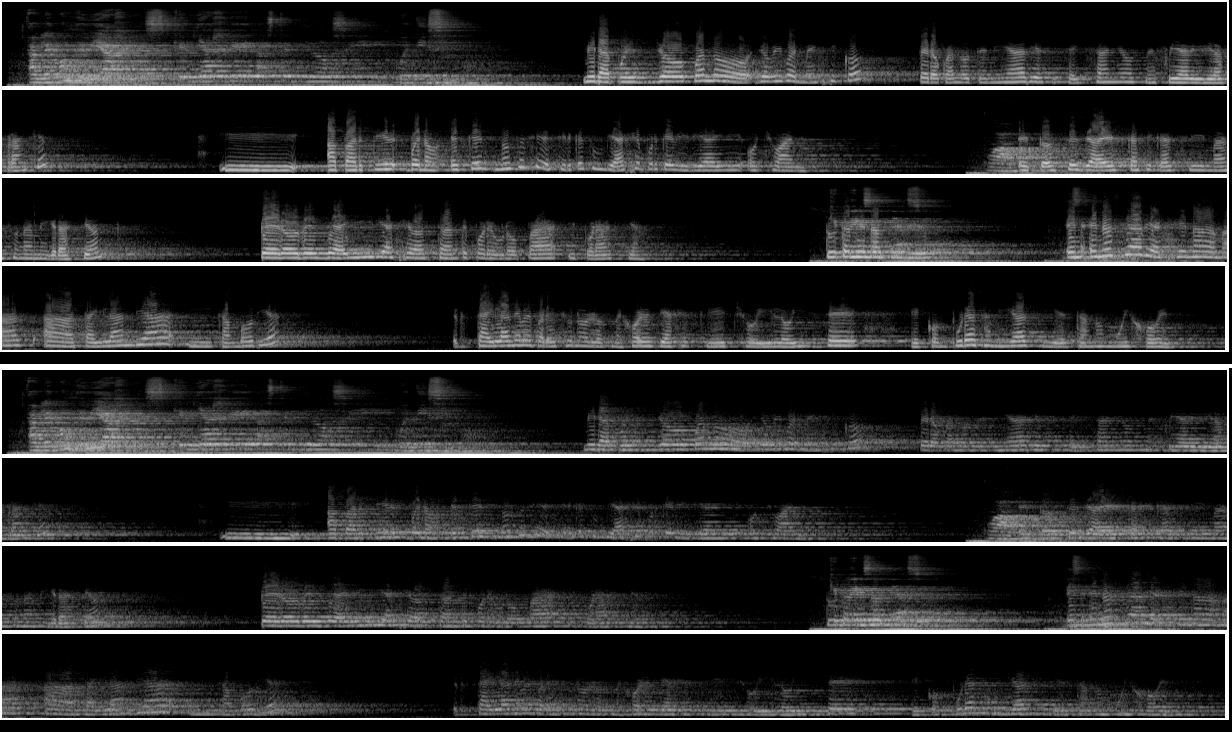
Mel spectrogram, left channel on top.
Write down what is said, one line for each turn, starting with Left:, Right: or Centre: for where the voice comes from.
Centre: Hablemos de viajes. ¿Qué viaje has tenido así buenísimo?
Left: Mira, pues yo cuando, yo vivo en México, pero cuando tenía 16 años me fui a vivir a Francia y a partir, bueno, es que no sé si decir que es un viaje porque viví ahí ocho años,
Centre: Wow.
Left: entonces ya es casi casi más una migración, pero desde ahí viajé bastante por Europa y por Asia. ¿Tú
Centre: ¿Qué países
Left: también has
Centre: de
Left: vivido?
Centre: Asia visitaste?
Left: En, en Asia viajé nada más a Tailandia y Camboya Tailandia me parece uno de los mejores viajes que he hecho y lo hice eh, con puras amigas y estando muy joven.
